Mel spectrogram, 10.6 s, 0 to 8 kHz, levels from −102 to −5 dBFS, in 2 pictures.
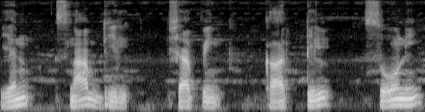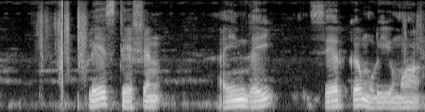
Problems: background sounds at intervals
